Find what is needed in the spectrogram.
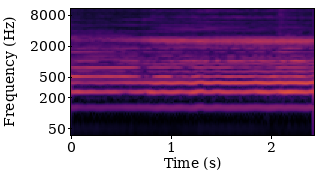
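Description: Carnatic classical music: a male vocalist holds one long, steady note with a violin shadowing it, and the pitch begins to waver gently near the end. The mridangam strokes stop for the length of the held note.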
